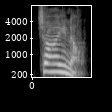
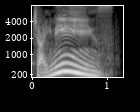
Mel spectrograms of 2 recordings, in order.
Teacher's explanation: China the first syllable is accented but Chinese the second syllable is accented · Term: stress shifts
